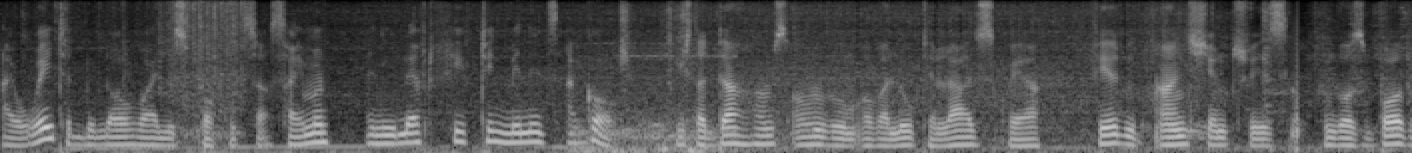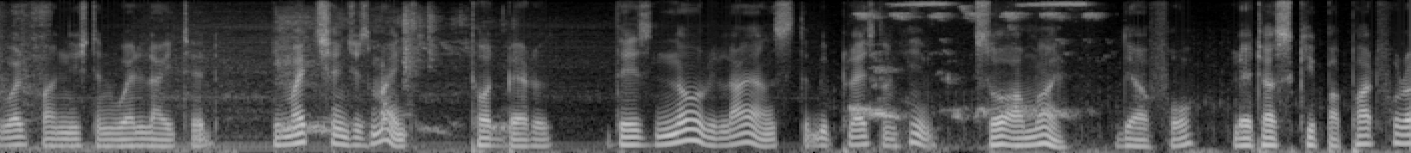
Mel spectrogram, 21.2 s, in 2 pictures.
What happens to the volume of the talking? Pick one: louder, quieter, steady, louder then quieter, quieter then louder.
steady.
